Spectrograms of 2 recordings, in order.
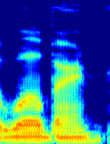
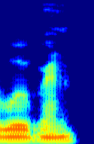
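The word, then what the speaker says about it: Woburn: wubber just outside Boston everybody pronounces it wurn and so did I but it's actually wubber Ren Scott is a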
